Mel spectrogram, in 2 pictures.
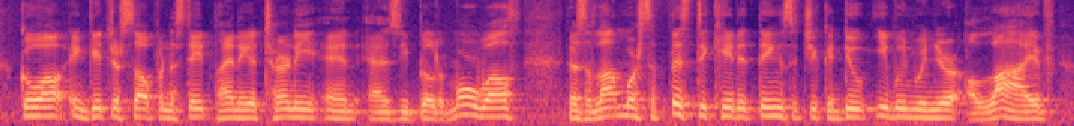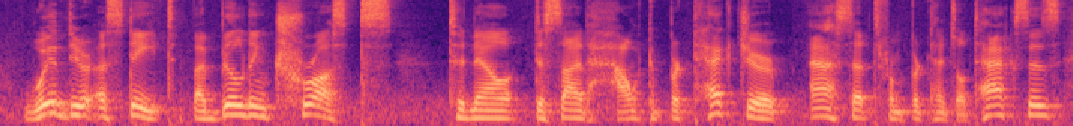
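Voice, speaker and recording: A man's voice: a little high, a little hiss or hum. A man whose first language is Punjabi, explaining how to protect wealth in a whiteboard talk, stressing points by repeating words. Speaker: finance educator.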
